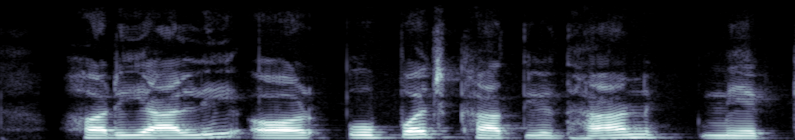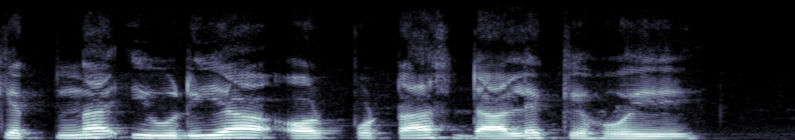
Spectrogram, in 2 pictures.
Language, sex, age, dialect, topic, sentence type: Bhojpuri, male, 25-30, Southern / Standard, agriculture, question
